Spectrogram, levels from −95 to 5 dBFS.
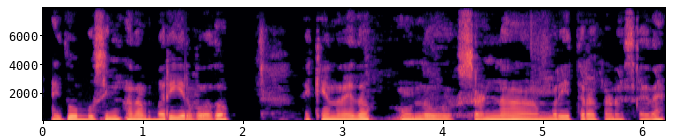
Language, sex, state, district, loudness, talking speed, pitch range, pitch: Kannada, male, Karnataka, Chamarajanagar, -21 LUFS, 125 wpm, 130-150 Hz, 135 Hz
